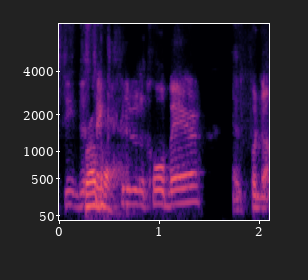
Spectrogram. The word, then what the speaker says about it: Colbert: a look at the colbert and put the r over the t is silent but not you and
